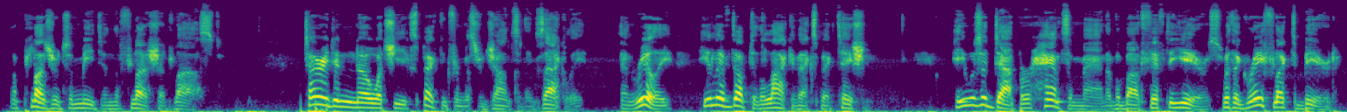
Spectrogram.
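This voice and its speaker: A man's voice: on the high side, a bit bright, low-quality recording. A man narrating scripted fiction as an audiobook reader.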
